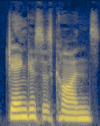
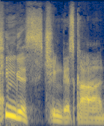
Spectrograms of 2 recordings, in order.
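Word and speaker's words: Chinggis Khan: to go find, and I'm saying his name wrong, Jenis' Khan's tomb. Yeah. Jenus. Jangaskhan. How do you say it? Chingis. Chingaskhan. That's what the vog's called.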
